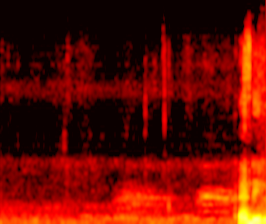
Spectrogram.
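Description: A crow caws once near the end, a single loud call that falls in pitch.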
